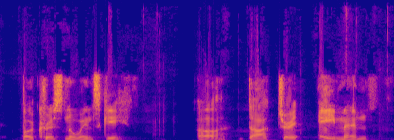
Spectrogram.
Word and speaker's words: Amen: Chris Nowinski Oh doctor amen so dr. Ayman just how it's spelled Kevin Pierce was a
